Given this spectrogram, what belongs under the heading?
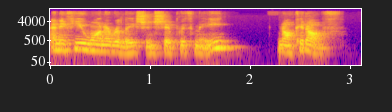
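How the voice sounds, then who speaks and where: With an American accent, a woman uses a plain, everyday voice, fairly low in pitch, with lively intonation at a moderate pace. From United States. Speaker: EDI author and practitioner. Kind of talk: panel webinar discussion. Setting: webinar video call.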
